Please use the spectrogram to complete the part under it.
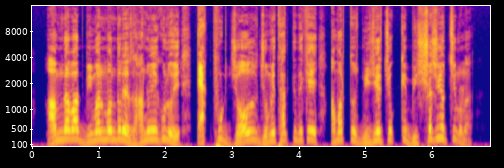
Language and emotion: Bengali, surprised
